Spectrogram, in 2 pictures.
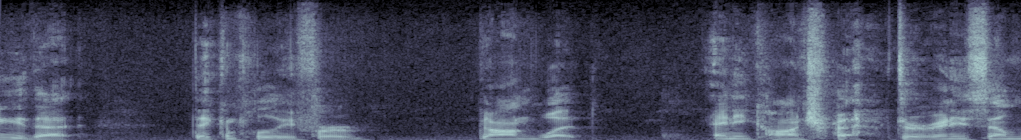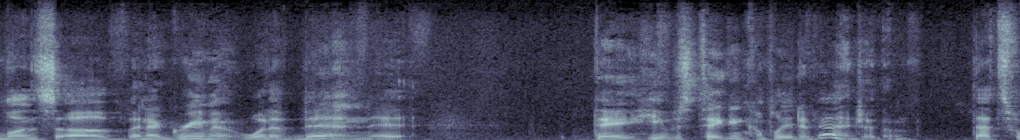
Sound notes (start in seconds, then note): none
